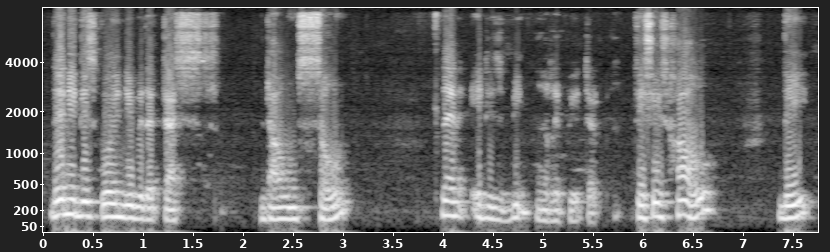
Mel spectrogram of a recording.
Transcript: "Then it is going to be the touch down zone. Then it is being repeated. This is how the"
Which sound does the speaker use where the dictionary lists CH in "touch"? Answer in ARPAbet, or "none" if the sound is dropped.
S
